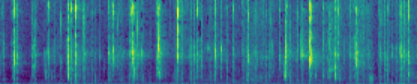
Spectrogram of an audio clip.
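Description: Long nails type rapidly on a full-size black plastic HP computer keyboard held diagonally, making a dense run of crisp, bright clicks and taps with very short decay. A steady low hum sits underneath the clatter.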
